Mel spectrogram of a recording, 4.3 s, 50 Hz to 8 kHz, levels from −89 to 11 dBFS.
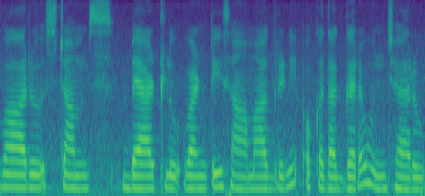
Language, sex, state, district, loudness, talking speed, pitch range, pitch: Telugu, female, Telangana, Mahabubabad, -16 LUFS, 115 wpm, 180-195 Hz, 185 Hz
